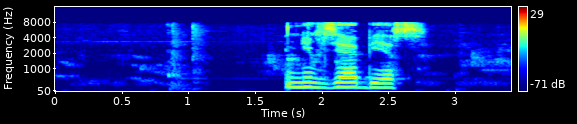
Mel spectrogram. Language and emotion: Russian, neutral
